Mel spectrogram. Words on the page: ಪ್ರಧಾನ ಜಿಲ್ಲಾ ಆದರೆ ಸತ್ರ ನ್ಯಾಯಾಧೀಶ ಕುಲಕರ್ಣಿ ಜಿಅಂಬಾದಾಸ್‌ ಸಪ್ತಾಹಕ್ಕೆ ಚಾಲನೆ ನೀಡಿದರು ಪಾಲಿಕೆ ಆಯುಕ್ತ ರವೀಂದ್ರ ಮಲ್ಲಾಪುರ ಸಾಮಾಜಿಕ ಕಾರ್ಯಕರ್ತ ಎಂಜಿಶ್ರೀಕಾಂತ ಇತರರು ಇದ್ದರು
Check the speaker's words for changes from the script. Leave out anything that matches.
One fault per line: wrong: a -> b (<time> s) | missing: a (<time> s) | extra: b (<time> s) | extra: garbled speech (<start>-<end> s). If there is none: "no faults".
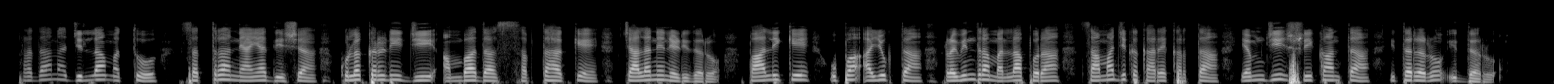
wrong: ಆದರೆ -> ಮತ್ತು (1.1 s)
extra: ಉಪ (8.3 s)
